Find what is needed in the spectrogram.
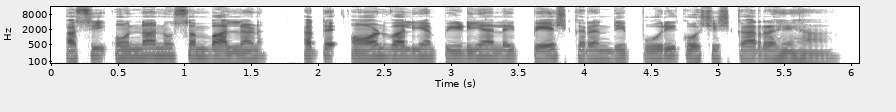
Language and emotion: Punjabi, sad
